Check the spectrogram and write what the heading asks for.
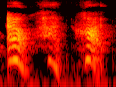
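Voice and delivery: high, pained yelp. A narrator's reading. Grover grabbing the burning whip, high pained yelps. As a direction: yelp as if burned. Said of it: "he yelled".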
